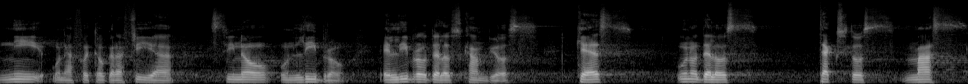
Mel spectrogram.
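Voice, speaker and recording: A man with a non-native accent speaks at a very slow pace, fairly low in pitch, with fairly even intonation. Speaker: lawyer, panel moderator. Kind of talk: panel moderation. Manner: halting.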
